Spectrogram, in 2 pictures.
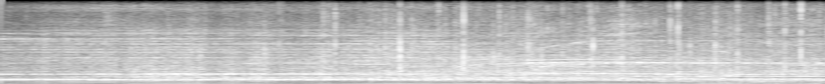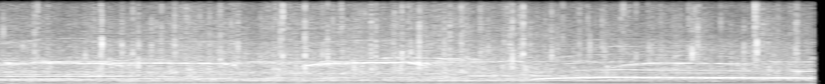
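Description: A final electric guitar chord ringing out after the drums have stopped, with whoops and cheering from the audience.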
